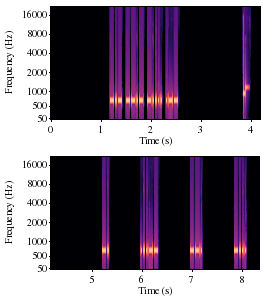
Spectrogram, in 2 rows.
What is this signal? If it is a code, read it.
Morse code, heard as a keyed tone, about 44 wpm, spaced as for 19 wpm, 690 Hz. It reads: KQ6W N3GB
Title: USA Call Signs - 4 Characters - 8x Character Spacing - 45wpm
